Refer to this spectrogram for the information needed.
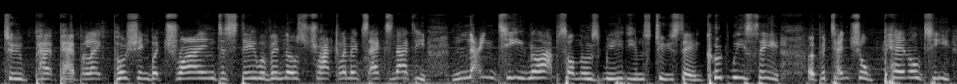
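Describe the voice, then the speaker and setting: Excitable racing caller, high voice, straining, asks co-host questions. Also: moderate pace, few pauses. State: straining, losing voice. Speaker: sim racing commentator. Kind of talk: live esports race commentary.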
